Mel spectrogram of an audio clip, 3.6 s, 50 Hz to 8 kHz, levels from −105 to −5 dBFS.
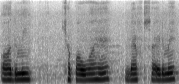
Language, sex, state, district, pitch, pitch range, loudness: Hindi, male, Uttar Pradesh, Shamli, 165 Hz, 160-170 Hz, -15 LUFS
